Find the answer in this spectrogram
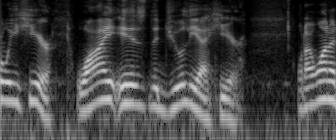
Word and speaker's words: Giulia: The model name is Giulia. Giulia. It is not Guglia or anything like that. It is Giulia. It's the name Giulia, of course.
